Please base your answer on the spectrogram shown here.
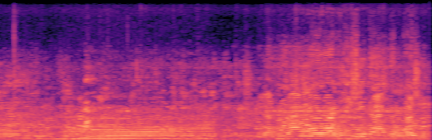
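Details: Cattle at Ambari market, held Fridays and Mondays, with bulls and cows for sale; a long low moo with a slight wavering pitch, followed by fainter lowing, over constant crowd chatter and people haggling over prices.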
